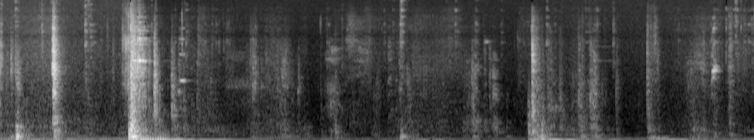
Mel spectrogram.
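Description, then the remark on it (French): A door is pulled shut with a loud, rattling thud, followed by a second heavier knock a few seconds later, with small handling noises and a low background hum. “Pardon, je fermais la porte parce que j'entendais du bruit, je n'avais plus où donner de l'oreille, comme dirait l'autre.”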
